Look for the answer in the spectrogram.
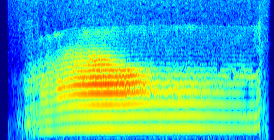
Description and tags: distort-meow
I made a cat sound like it was in the mating season by slowing down the "meow" and dropping it an octave.
miaow, meow, cat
